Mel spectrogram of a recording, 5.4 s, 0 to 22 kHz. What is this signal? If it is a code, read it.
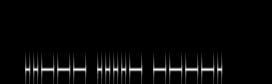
Morse code, heard as a keyed tone, about 15 wpm, 700 Hz. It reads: 249
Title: Numbers - 3-Digit 15wpm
